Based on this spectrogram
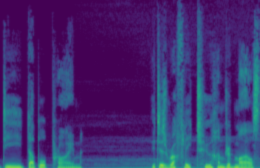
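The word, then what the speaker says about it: D″: It is called the D layer, pronounced D double prime.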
